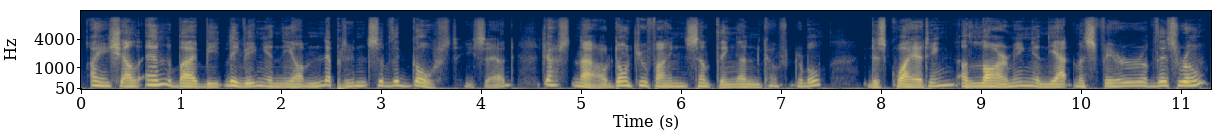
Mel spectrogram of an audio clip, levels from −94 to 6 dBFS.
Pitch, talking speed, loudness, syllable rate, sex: 150 Hz, 150 wpm, -18 LUFS, 4.5 syllables/s, male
